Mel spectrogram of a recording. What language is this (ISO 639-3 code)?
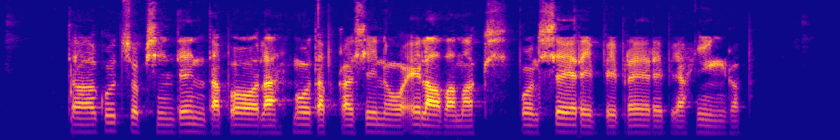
est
